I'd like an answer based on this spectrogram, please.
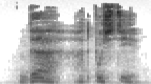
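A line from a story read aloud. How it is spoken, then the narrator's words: Tired repetition. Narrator (Russian): повторила Ирка устало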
